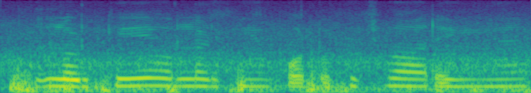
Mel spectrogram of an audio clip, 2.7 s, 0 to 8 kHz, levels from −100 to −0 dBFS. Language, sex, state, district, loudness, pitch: Hindi, female, Punjab, Pathankot, -16 LUFS, 215 Hz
